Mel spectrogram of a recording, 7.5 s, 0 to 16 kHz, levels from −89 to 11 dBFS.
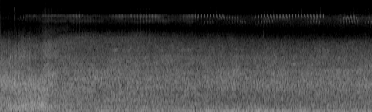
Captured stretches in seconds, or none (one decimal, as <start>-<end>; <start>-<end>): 0.0-0.5; 3.9-7.5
